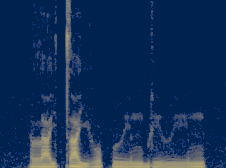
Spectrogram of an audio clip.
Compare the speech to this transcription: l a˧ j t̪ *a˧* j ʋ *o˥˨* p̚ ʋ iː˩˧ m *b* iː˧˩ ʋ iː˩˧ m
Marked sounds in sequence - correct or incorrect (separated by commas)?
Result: incorrect, correct, correct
